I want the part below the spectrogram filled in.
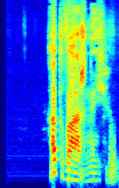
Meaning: valiant, brave, courageous, gallant
- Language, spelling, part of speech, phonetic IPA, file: Russian, отважный, adjective, [ɐtˈvaʐnɨj], Ru-отважный.ogg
